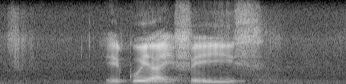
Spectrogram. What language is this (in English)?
Tsonga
